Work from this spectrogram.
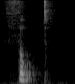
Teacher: Donc le petit th du début est suivi par le OU qui, avec ma prononciation de British, va se prononcer O, assez fermé. Ça peut se prononcer différemment selon d'autres variantes, c'est vous qui voyez après.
